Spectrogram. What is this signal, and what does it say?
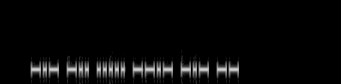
Morse code, heard as a keyed tone, about 40 wpm, 700 Hz. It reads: KD5QKM
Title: USA Call Signs - 6 Characters - Repeated 3x - 40wpm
